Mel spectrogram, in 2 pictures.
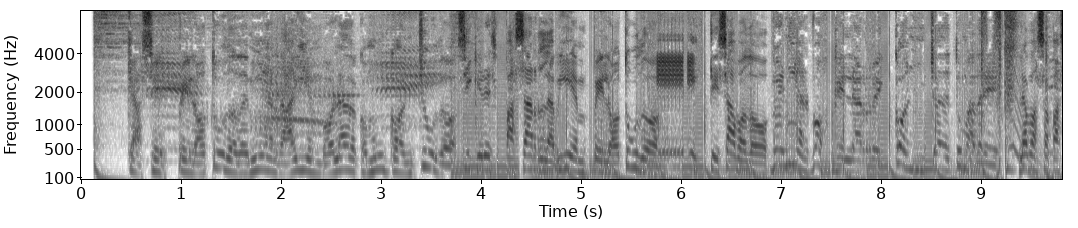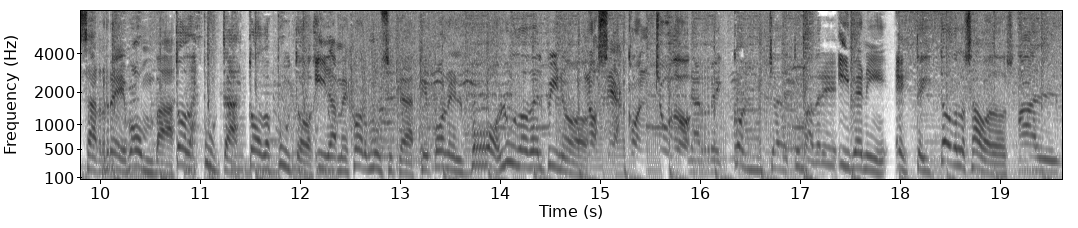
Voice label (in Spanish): Puteadas; Boliche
